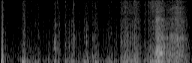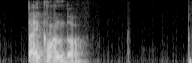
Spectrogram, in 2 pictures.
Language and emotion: Russian, neutral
